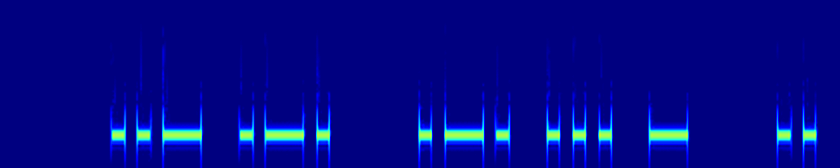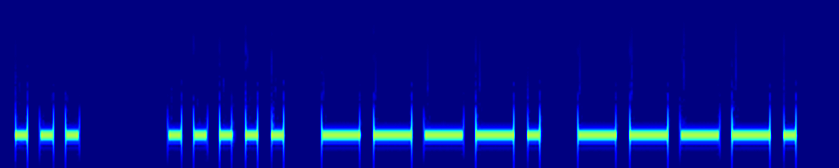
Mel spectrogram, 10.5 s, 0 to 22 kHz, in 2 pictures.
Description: Morse code, heard as a keyed tone, about 15 wpm, 700 Hz. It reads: UR RST IS 599
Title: Common QSO Phrases Encore 15wpm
